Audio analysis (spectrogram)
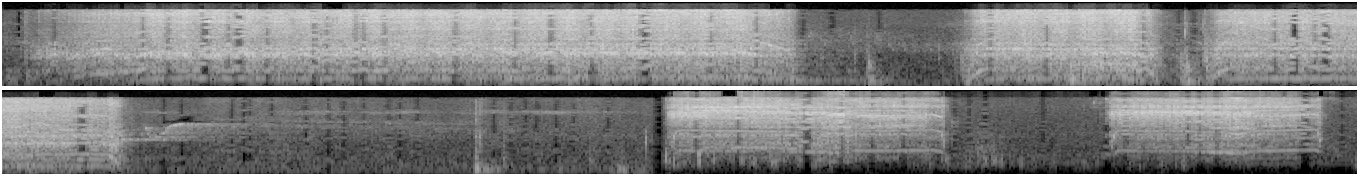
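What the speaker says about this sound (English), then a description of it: "So you have a drill that drills holes into them like" Power drill boring holes into wooden boards while building a bear-proof chicken coop from scrap, running in several loud bursts of whining bit and grinding wood, broken by short pauses and quieter handling between passes.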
